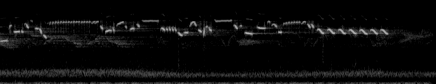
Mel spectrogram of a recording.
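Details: Winter wren song, clear and loud: rapid high-pitched twittering trills and warbles tumbling up and down, ending in a fast even run of repeated buzzy notes, over a steady low hum.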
